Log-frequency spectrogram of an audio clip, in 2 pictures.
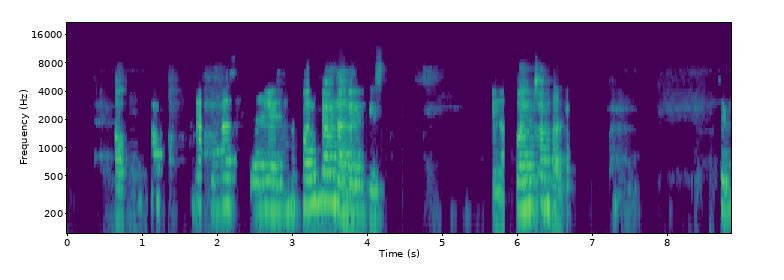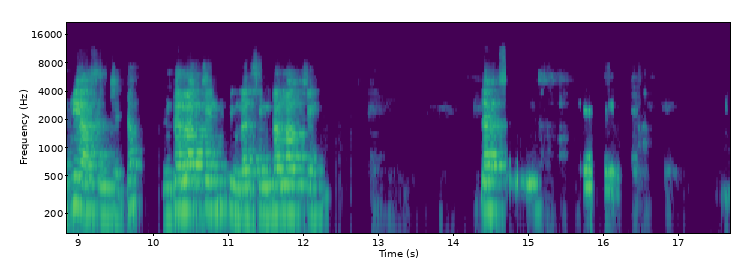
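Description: A young woman speaks calmly, giving instructions close to a microphone.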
